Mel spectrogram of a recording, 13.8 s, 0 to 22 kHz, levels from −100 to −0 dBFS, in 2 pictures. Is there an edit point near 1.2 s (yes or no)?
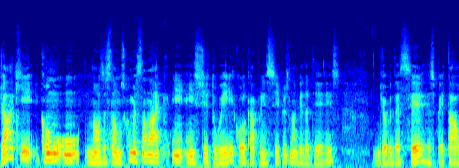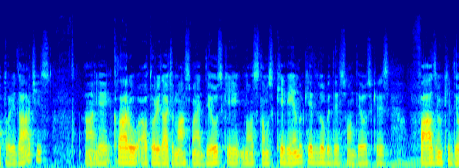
yes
